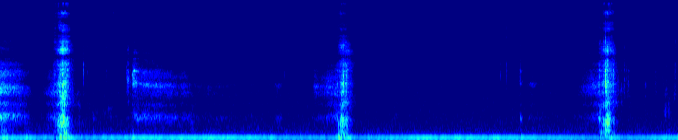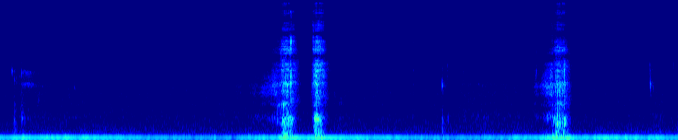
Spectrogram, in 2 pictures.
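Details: Hay fever allergy sneezing: a run of about six sneezes, several stifled and muffled, with quiet breaths between in a still room.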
